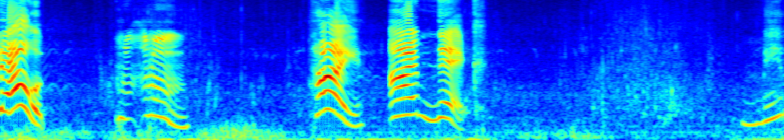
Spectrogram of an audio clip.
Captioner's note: clearing throat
